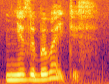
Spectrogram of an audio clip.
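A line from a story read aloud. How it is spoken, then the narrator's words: Cold. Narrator (Russian): холодно сказал Бах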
